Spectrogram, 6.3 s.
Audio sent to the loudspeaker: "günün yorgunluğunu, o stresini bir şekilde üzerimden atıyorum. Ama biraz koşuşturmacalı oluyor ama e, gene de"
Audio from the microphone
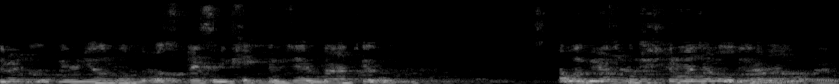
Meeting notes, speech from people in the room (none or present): none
